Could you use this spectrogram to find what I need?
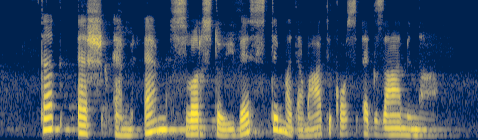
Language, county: Lithuanian, Kaunas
